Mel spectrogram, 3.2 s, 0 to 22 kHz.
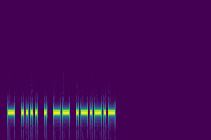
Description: Morse code, heard as a keyed tone, about 36 wpm, 700 Hz. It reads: THEM.
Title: Sentences from Top 1000 Words - Review Part 6 - 35wpm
